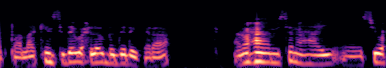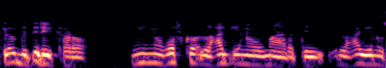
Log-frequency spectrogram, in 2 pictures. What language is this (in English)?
Arabic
